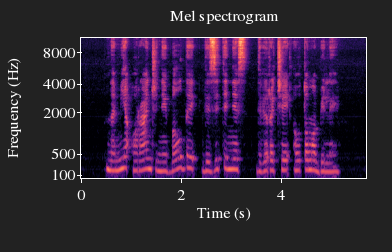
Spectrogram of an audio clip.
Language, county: Lithuanian, Marijampolė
